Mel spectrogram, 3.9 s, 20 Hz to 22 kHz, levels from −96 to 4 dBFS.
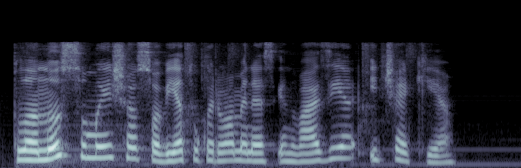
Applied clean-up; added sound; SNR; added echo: neural separator model SepFormer DNS4.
